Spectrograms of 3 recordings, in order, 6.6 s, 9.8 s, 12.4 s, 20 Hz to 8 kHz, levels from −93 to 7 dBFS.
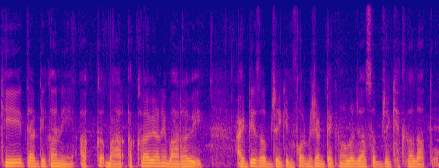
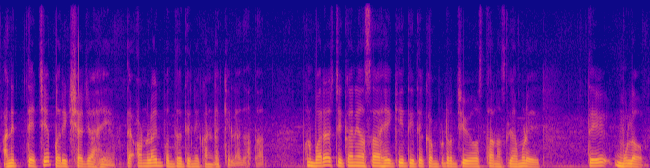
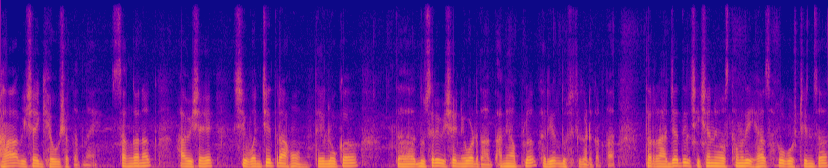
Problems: constant background noise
